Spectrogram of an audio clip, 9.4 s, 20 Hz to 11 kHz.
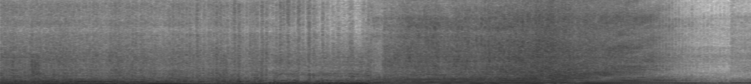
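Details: Homemade go-kart (~900 lb with driver) with a transverse V8 on carburetors: revs climb smoothly, then the note turns ragged near the top, breaking up at mid-high rpm; owners suspect needles need dropping, possibly gearing.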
